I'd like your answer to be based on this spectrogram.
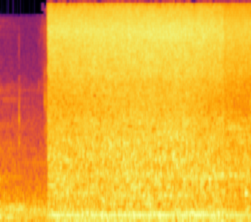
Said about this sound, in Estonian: Need on siis vihmatoaheled, eks praeguste ilmadega kulu väike värskendus ära. mitu vihmarežiimi siis siin teil on? meil on kolm, on seenevihm, troopiline torm ja sügisene torm.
